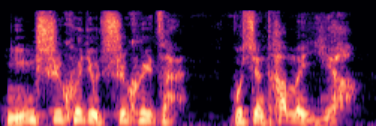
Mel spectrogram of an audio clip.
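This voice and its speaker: A man's voice: fairly high pitch, expressive, fairly quick, husky. An actor playing a chatty, loyal male steward who fusses and chides his master. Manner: fussing, chiding.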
